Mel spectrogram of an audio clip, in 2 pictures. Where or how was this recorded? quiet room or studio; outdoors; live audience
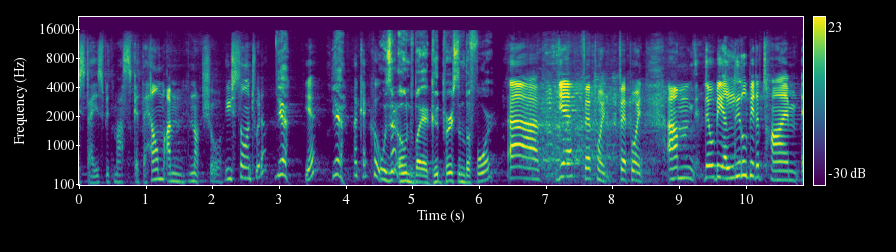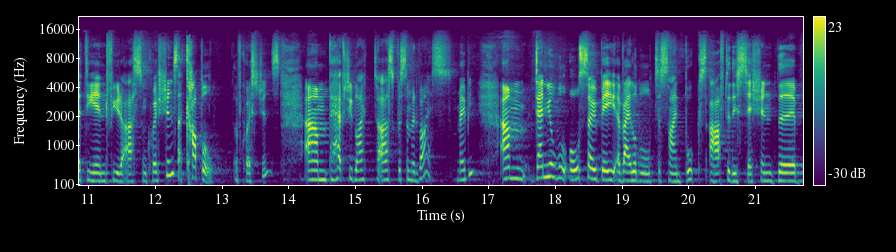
live audience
